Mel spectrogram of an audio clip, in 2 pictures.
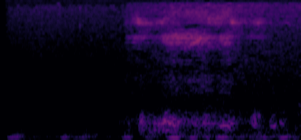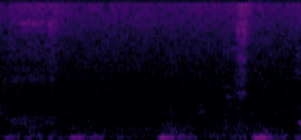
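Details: Quiet, low rumbling breaths with a soft fluttering rasp on each breath from a sleeping cat: snoring.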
